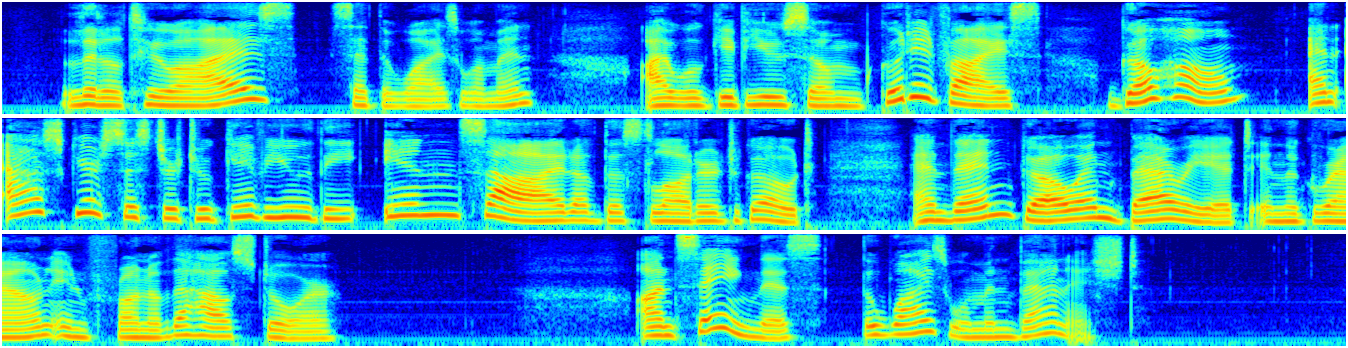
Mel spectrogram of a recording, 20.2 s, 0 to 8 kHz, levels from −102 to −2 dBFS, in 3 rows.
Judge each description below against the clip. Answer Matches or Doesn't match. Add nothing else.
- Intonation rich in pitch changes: Matches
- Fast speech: Doesn't match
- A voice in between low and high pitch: Matches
